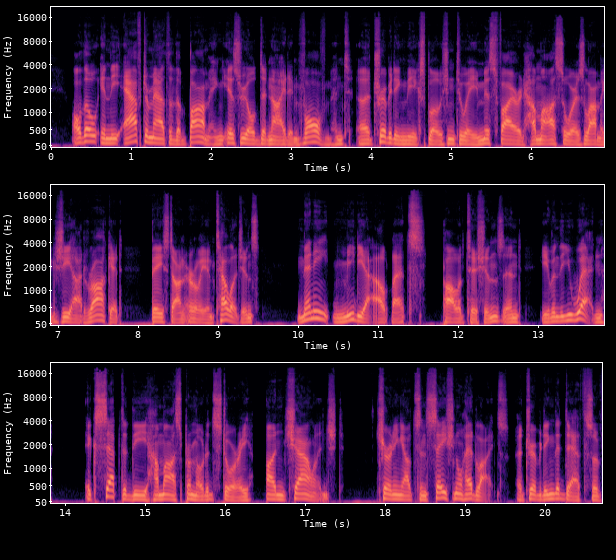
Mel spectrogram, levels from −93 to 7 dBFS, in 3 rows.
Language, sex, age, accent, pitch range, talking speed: English, male, 50-69, American, 100-125 Hz, 135 wpm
